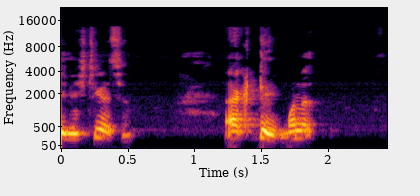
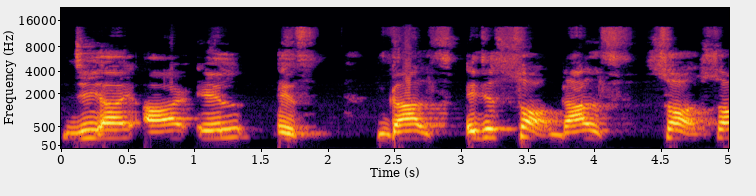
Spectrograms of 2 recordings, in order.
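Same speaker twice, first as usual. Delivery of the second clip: very slow letter-by-letter spelling; much slower than usual. Shown as a demonstration. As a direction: spell it out slowly for the class. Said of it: "spelling letter by letter".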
